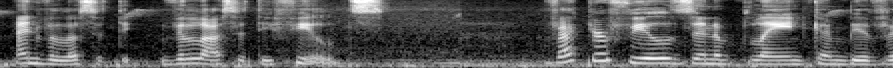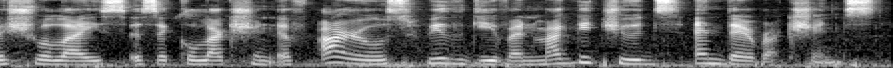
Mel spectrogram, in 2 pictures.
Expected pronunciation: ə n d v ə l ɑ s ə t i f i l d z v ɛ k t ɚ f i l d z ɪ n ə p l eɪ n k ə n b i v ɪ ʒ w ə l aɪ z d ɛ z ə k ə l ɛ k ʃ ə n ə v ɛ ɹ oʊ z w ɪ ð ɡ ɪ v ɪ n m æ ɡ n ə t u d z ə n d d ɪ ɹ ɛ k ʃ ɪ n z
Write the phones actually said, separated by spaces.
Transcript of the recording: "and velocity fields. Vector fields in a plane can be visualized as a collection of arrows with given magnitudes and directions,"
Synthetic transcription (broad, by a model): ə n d v ə l ɑ s ə t i f i l d s v ɛ k t ɚ f i l d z ɪ n ə p l eɪ n k ə n b i v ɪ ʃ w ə l aɪ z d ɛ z ə k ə l ɛ k ʃ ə n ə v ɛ ɹ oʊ s w ɪ ð ɡ ɪ v ɪ n m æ ɡ n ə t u d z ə n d d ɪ ɹ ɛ k ʃ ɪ n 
